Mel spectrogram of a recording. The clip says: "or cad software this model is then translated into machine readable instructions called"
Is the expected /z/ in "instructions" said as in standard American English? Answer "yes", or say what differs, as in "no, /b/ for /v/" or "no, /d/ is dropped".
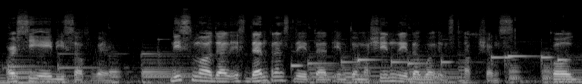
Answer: no, /s/ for /z/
